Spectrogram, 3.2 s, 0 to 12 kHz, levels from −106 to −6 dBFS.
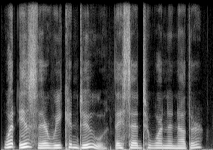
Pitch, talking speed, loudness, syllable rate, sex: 200 Hz, 205 wpm, -18 LUFS, 5.3 syllables/s, female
